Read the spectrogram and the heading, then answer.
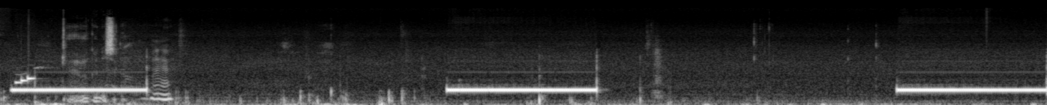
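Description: A WhatsApp call ringing tone: three steady, mid-pitched tones, each lasting about two seconds, separated by quieter gaps of roughly four seconds with faint background noise.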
